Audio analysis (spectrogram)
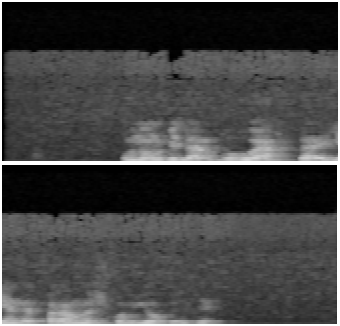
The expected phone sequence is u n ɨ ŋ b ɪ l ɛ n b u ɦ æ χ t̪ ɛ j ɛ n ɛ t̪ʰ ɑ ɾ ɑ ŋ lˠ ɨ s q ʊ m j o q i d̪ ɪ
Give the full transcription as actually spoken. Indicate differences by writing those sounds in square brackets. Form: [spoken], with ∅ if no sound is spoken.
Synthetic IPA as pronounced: u n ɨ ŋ b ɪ l ɛ n b u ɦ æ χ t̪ ɛ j ɛ n ɛ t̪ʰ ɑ ɾ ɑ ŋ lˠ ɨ [ʃ] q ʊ m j o q i d̪ ɪ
